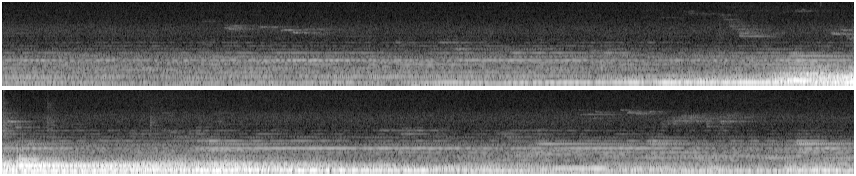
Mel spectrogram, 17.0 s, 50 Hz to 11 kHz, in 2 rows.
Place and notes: Experimental Microphone, Malvern, Worcestershire, UK - Plate Mic
I attached a cheap piezo contact mic to a 2mm thick plate 300mm square and hung it in the wind.
MixPre 3
2 April, 16:55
